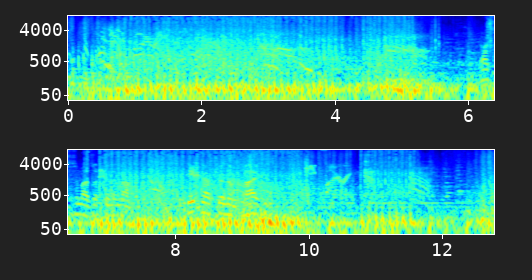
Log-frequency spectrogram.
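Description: Rapid gunfire rattles loudly and steadily.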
